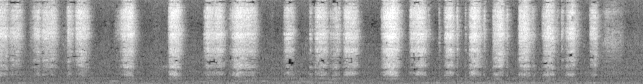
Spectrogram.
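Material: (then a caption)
Paper. A blue marker rubs and scratches repeated strokes across a lined paper spiral notepad. Seventeen short, bright, hissy scratching bursts come one after another with quiet gaps between them, and each stroke stops dry with almost no ring.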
